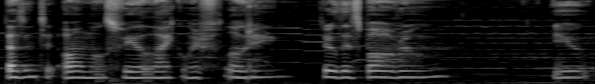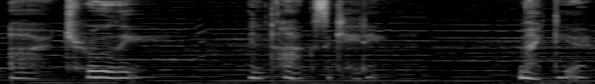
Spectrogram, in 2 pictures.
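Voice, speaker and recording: A woman voicing a charming, flirtatious female vampire at a masked ball in an audio roleplay, speaking in soft, seductive whispers with a breathy voice. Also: mid-range voice, little pitch movement, extremely slow, long pauses, faint music behind.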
